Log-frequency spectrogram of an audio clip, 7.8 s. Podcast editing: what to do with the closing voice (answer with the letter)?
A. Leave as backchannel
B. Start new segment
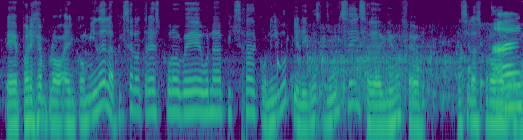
B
